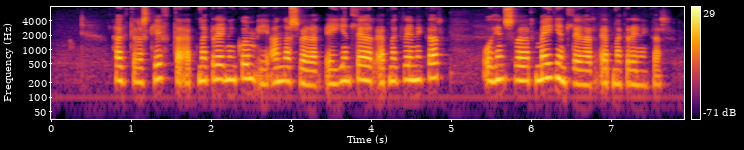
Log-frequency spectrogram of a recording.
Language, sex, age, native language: Icelandic, female, 50-59, Icelandic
